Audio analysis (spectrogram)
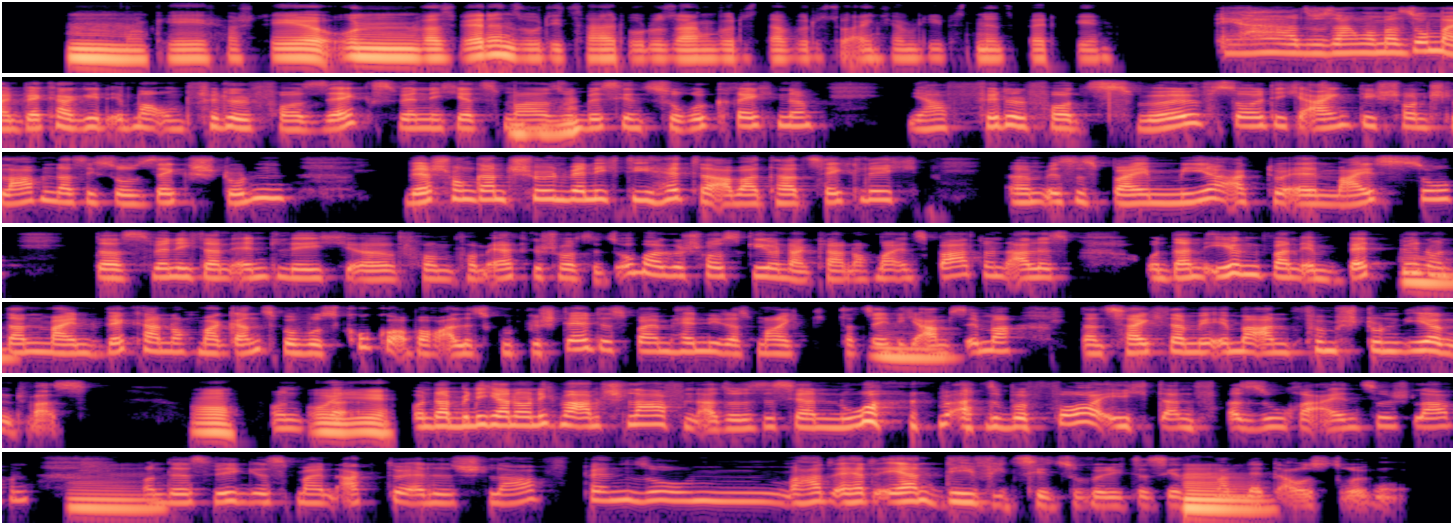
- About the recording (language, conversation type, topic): German, advice, Wie kann ich mir täglich feste Schlaf- und Aufstehzeiten angewöhnen?
- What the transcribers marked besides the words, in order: laughing while speaking: "nur"; giggle; stressed: "bevor"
